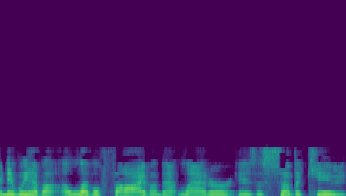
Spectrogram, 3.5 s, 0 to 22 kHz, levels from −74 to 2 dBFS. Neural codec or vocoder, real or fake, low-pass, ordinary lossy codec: codec, 16 kHz, 1.1 kbps, Voila-Tokenizer; fake; 5.4 kHz; MP3, 24 kbps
